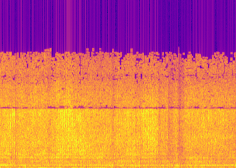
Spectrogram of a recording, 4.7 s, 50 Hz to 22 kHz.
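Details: CVR(T) Striker FV102 tracked vehicle engine, August 2010: rough, uneven lumpy idle, misfiring badly from a stuck valve; later replaced with a spare engine.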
